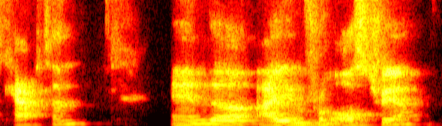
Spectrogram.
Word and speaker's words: Keptn: We speak German, and for us, Keptn actually really sounds like captain, like the captain of a ship. And that's also a little bit of the background of the name. Then it's spelled with the K, so for Kubernetes.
